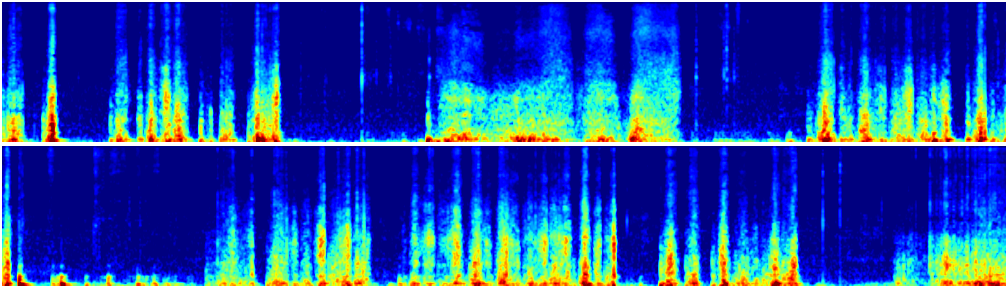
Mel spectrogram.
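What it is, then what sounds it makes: Pen scratching a foam mic windscreen. A plastic pen tip scratches and writes across a black foam windscreen on a microphone. Dense, muffled scratching strokes come in fast bursts with short pauses, heavy in low rumble and thumps and almost no bright content.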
